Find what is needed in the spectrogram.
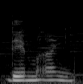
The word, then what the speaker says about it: Demain: Demain. – Demain, como se escreve? – Isso. D-E-M-A-I-N.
